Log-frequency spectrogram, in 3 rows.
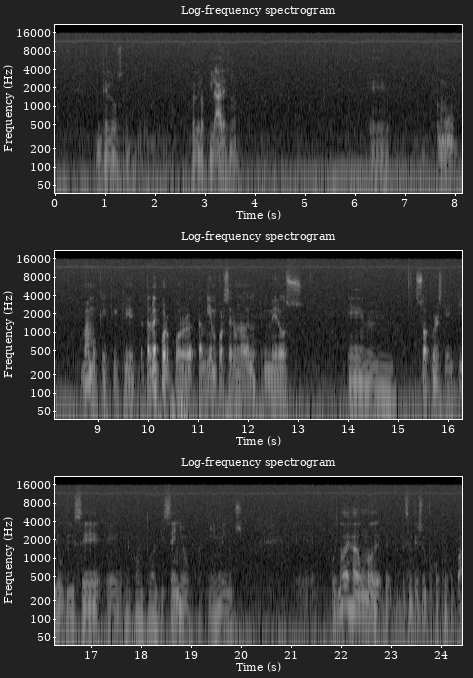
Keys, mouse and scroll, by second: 0.1 click, 0.5 click, 2.0 click, 2.7 click, 4.2 click, 5.9-7.7 drag, 8.4-10.3 drag, 11.3 click, 13.2 click, 17.9-19.8 drag, 20.3-23.8 drag.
